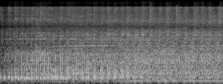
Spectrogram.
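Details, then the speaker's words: Kawasaki Ninja 150RR two-stroke with a booster/ground cable and cold-range spark plug, engine still cold, revved to 6,000–7,000 rpm: a high, fairly clean rev with slight stumbling. The carburettor setting runs lean, worse when hot; it needs rejetting. "Apalagi kalau dibawa panas-panasan, ini sangat-sangat kekeringan."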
